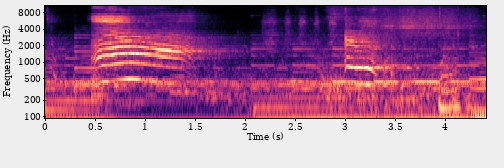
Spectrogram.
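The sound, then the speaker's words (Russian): An infant cries in two shrill, wavering wails in a church, echoing off its painted walls as a priest in bright vestments prays, a longer wail near the start and a shorter one later, with a steady low hum underneath. “И почему от расписных стен храма отражается пронзительный детский плач?”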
